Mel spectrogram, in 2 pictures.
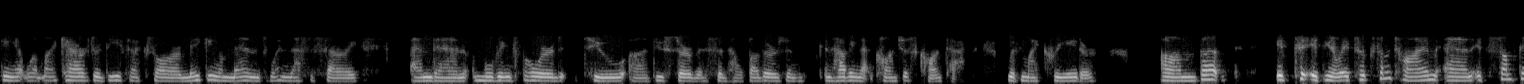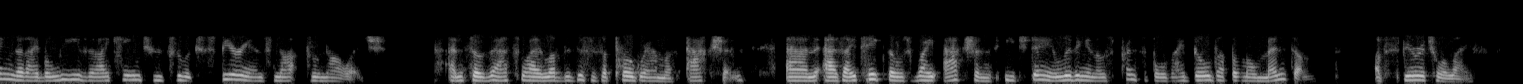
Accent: Montclair, New Jersey, United States; I'm from Montclair, New Jersey.

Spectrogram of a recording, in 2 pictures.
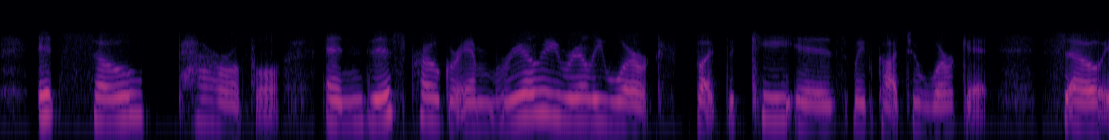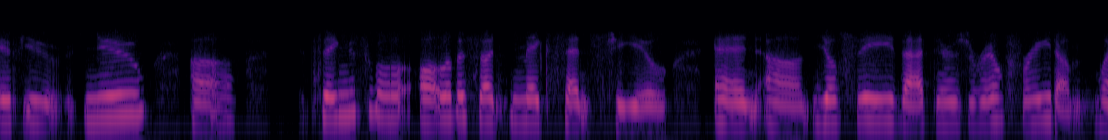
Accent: Nevada, United States; I'm from Nevada, recovered by the grace of God.

